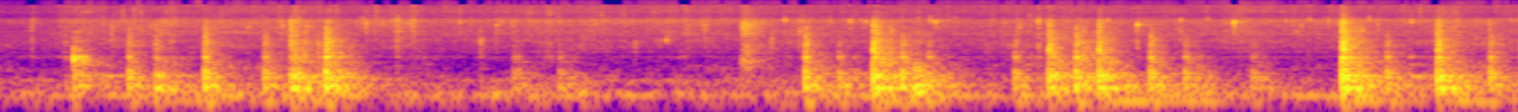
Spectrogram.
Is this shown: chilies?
yes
